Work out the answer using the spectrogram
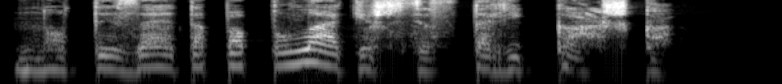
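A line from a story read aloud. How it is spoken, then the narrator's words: Hissing. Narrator (Russian): прошипел он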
